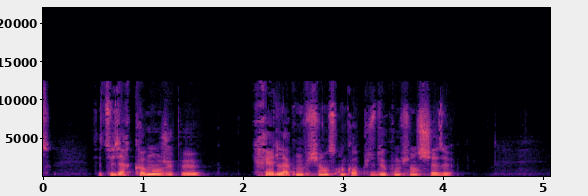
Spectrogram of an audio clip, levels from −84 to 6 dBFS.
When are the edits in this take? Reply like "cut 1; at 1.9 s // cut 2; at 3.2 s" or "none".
none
